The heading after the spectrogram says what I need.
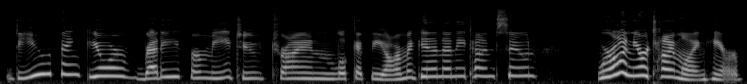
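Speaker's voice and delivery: Hallwinter, tentative. Acted. Hallwinter asking Taco about the arm, hesitant and gentle. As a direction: tiptoe around a sore subject.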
